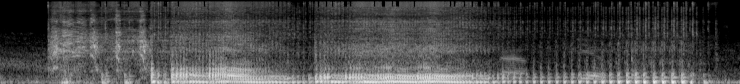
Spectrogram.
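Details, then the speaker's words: Kawasaki KFX400 single-cylinder idling, then the beat stutters and dies abruptly. It stalls instantly when rocked side to side but not front to back, and restarts. The carburetor was reportedly replaced already and wiggling wires changed nothing; owner suspects the float. "shake it side to side instantly shuts off fire right back up shake it front to back won't shut off"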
